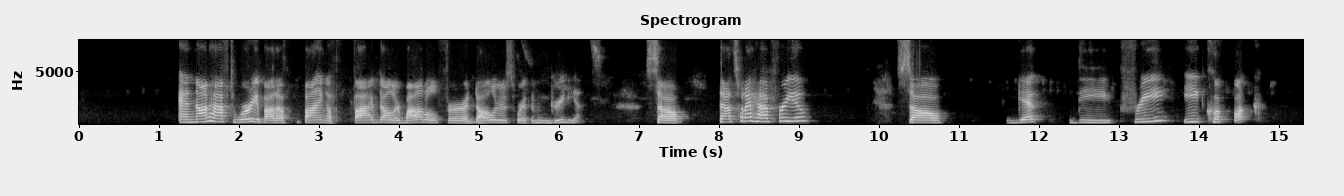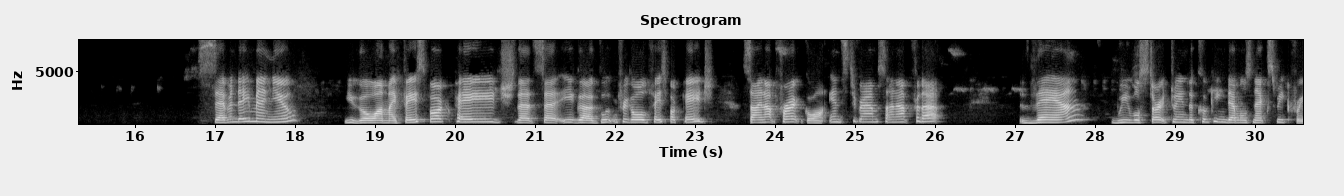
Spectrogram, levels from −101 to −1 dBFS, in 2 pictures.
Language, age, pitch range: English, 40-59, 210-280 Hz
